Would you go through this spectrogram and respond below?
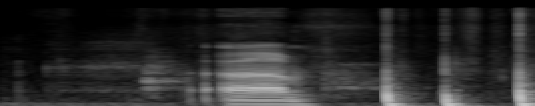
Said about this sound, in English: Did you hear that gunshot? No. The fucking idiots behind me are shooting rabbits. They've been doing it the last couple days. It's not even rabbit season.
